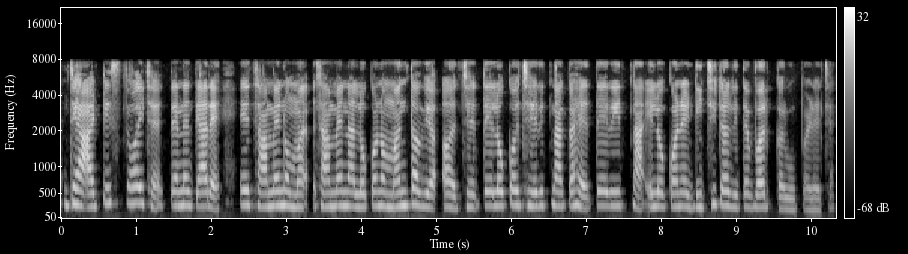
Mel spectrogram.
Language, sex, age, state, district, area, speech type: Gujarati, female, 18-30, Gujarat, Surat, rural, spontaneous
